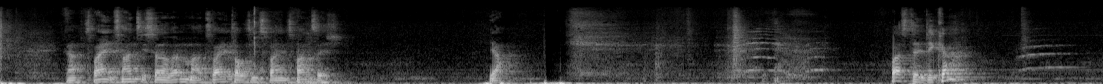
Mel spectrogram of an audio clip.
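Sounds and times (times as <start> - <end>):
speech: 0.6 - 3.5, 4.9 - 5.2, 8.9 - 9.8
domestic cat meowing, complaining: 7.4 - 8.4, 10.2 - 10.9.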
